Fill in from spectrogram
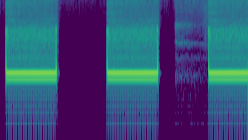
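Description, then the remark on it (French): A telephone busy signal from a call that goes unanswered: three steady, clear beeps of about half a second each, evenly spaced by short silences, with nothing else audible. “Il répond pas au téléphone.”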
